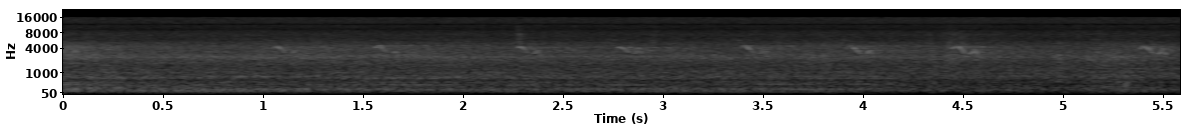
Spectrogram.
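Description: A bird calling repeatedly in short, falling chirps, about two a second, over a low steady background hum.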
